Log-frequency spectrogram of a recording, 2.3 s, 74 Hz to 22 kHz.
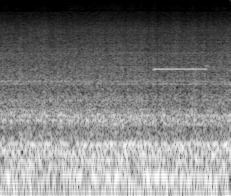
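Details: John Deere 7410 diesel tractor, first start after replacing a turbocharger with nearly 13,000 hours, warming up: steady, even idle rumble with no hunting or rattle; running healthily.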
